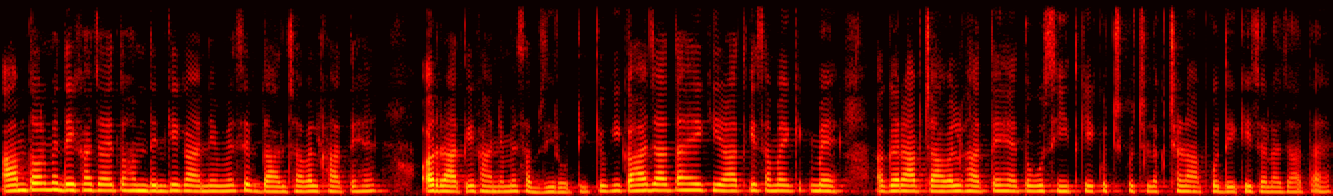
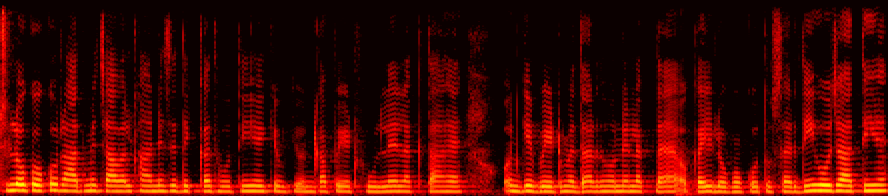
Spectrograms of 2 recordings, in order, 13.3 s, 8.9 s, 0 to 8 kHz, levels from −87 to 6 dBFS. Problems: none marked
